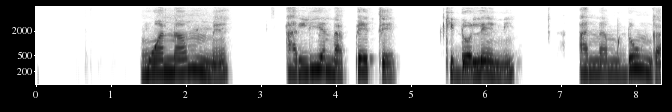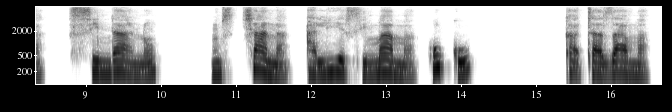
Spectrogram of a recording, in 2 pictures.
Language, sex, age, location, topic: Swahili, male, 18-24, Nairobi, health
